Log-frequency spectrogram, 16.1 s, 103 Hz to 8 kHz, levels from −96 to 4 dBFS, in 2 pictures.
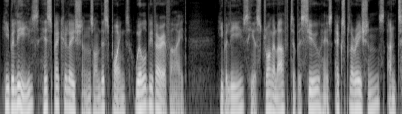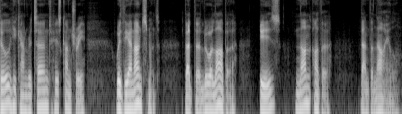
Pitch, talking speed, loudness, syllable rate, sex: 105 Hz, 145 wpm, -19 LUFS, 4.9 syllables/s, male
